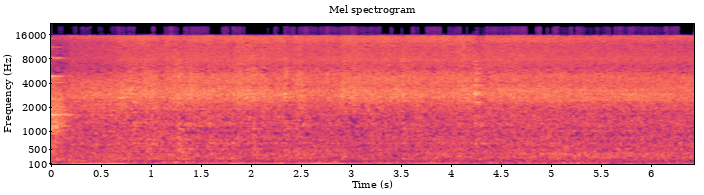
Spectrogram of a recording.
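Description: Tomato tipped into a frying paneer curry with milk and chopped green chillies, giving a steady close sizzle and hiss across the pan, with no talking.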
